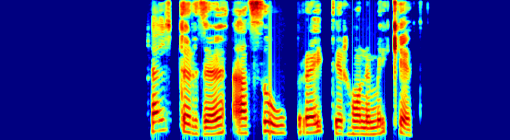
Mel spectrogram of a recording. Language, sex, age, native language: Icelandic, female, 40-49, Icelandic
